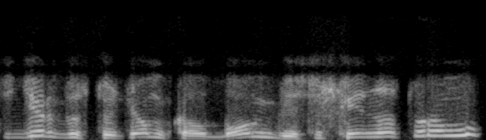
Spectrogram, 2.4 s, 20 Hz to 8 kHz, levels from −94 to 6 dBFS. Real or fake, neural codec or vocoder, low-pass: fake; vocoder, 44.1 kHz, 128 mel bands every 512 samples, BigVGAN v2; 7.2 kHz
